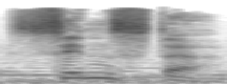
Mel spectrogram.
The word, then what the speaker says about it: Sinchester: Sinchester. Sinster. What? It's pronounced Sinster.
